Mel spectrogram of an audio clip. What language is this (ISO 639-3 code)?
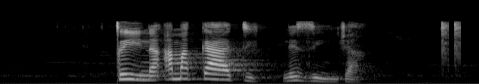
zul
